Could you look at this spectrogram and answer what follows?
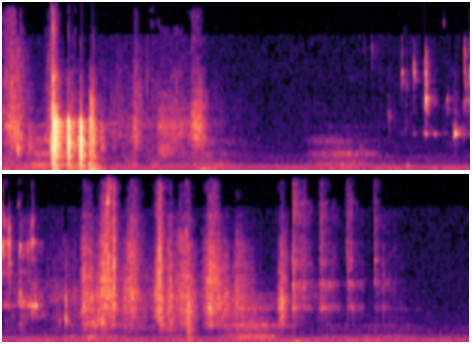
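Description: A bottle and its cap are handled with a sharp click, then a small amount of liquid is poured into a small glass jar. Near the end a brush is dabbed and stirred in the jar with light clicks against the glass.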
